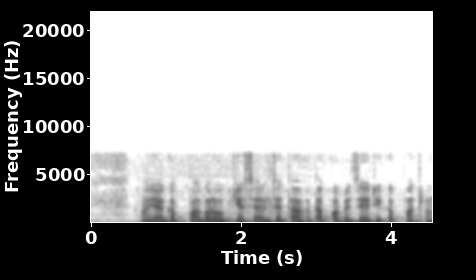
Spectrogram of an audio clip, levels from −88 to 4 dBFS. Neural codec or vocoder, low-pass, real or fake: none; 7.2 kHz; real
